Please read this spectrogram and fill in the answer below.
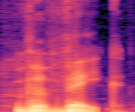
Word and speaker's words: Vivek: now from what I understand, Vivek, his name is not pronounced Vivek, it's pronounced Vivek. Like it rhymes with snake.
